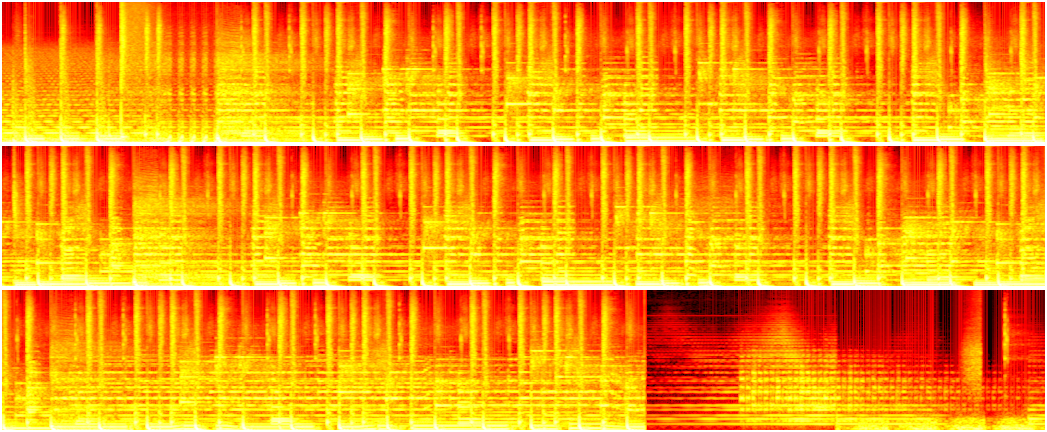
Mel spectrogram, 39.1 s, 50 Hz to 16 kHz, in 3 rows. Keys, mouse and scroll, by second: 0.7-1.4 typing, 2.9-3.7 typing, 5.9 alt+scroll down 1, 7.3 right click, 8.5 shift+click, 10.5 double click, 10.7 alt+scroll down 1, 10.9 space, 11.5 right click, 17.4 shift+click, 18.7 double click, 25.3 right click, 27.2 double click, 28.3 ctrl+z, 29.3 shift+click, 29.6 shift+right click, 32.5 right click, 33.6 shift+click, 34.9 double click, 35.2 alt+scroll down 1, 35.3 space, 38.1 double click, 38.4 ctrl+z.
